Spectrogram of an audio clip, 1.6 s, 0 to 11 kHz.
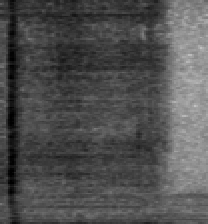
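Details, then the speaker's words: Technics SL-P170 CD player after loading belt replacement, tray motor driven from an external supply: brief, smooth motor whir over a low hum, stopping cleanly after about a second, without the earlier labored sound; tray drive sounds healthy. "sounds like it's good especially if you don't slip off the connections"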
